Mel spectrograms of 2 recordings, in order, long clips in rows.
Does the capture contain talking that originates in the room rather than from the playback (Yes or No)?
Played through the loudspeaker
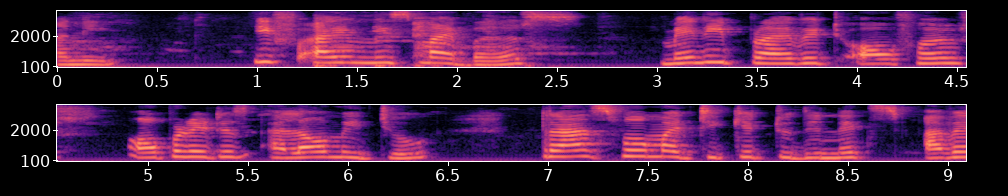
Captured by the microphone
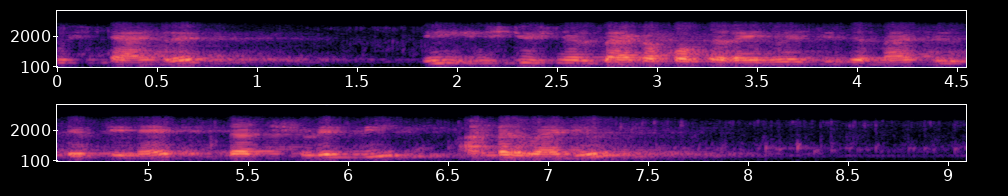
Yes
